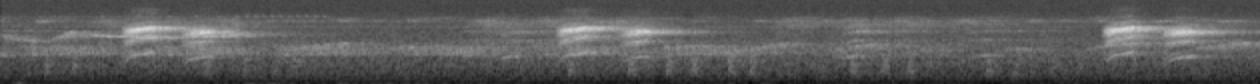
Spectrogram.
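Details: Black-naped monarch kept as a lure, repeating a bright high double-noted whistle every two to three seconds, with quieter softer notes in between and a faint hiss.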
